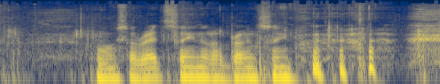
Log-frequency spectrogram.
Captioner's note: laughter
